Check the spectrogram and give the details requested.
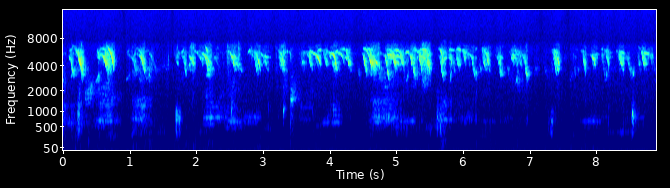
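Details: Hen foraging as a mother, with irregular low clucks and murmurs under continuous shrill, downward-sliding cheeps that dominate throughout.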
